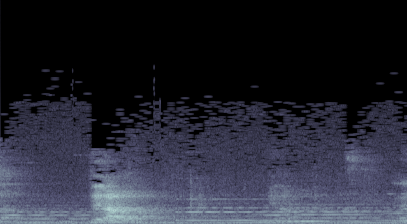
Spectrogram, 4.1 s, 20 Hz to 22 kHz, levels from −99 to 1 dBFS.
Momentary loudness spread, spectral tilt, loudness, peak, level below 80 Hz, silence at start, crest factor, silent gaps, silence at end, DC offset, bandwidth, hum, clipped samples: 17 LU; -3.5 dB/octave; -29 LUFS; -8 dBFS; -50 dBFS; 0 s; 22 dB; none; 0 s; under 0.1%; 15 kHz; none; under 0.1%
